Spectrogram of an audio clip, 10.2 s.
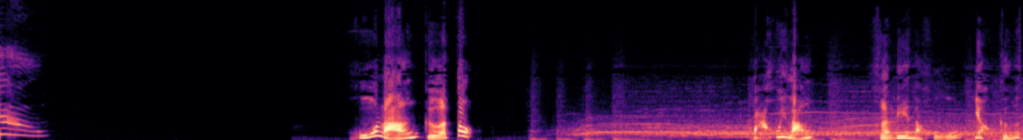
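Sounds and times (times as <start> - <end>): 
cat meowing: 0.0 - 0.5
speech: 3.5 - 4.8, 7.8 - 10.2.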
